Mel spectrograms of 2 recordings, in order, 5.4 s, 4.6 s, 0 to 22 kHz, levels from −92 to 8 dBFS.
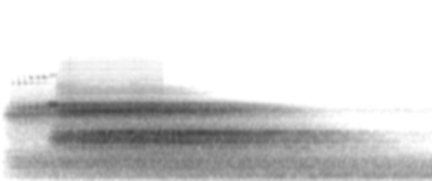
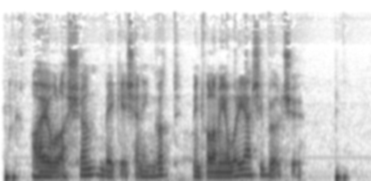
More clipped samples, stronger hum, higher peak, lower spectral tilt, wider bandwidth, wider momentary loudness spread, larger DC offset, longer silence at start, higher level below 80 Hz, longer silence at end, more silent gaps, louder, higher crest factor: neither; neither; about the same, -4 dBFS vs -2 dBFS; first, -7 dB/octave vs -4.5 dB/octave; second, 4.5 kHz vs 17 kHz; first, 21 LU vs 11 LU; neither; about the same, 0.15 s vs 0.05 s; second, -72 dBFS vs -40 dBFS; first, 1.25 s vs 0.3 s; neither; first, -17 LUFS vs -21 LUFS; about the same, 16 dB vs 20 dB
